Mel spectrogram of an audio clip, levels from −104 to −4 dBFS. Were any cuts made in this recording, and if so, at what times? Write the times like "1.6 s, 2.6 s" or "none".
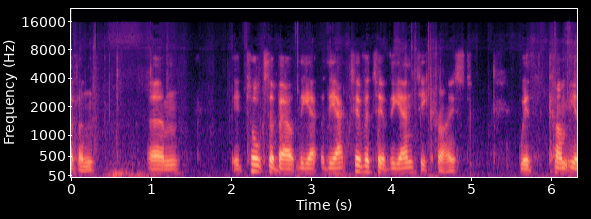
none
